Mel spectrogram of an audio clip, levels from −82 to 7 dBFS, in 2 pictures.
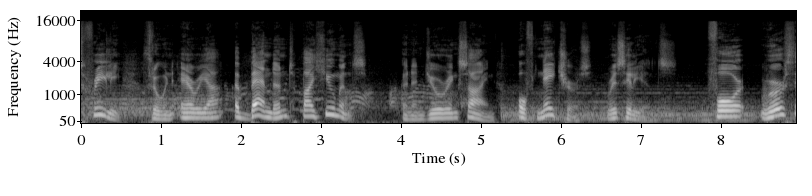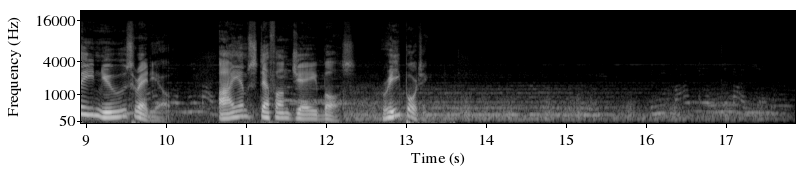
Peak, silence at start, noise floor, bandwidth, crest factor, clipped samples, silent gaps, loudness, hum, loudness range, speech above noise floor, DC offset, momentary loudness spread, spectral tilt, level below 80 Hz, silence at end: -2 dBFS; 0 s; -46 dBFS; 16 kHz; 22 dB; under 0.1%; none; -22 LUFS; none; 20 LU; 25 dB; under 0.1%; 23 LU; -6.5 dB/octave; -52 dBFS; 0.25 s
